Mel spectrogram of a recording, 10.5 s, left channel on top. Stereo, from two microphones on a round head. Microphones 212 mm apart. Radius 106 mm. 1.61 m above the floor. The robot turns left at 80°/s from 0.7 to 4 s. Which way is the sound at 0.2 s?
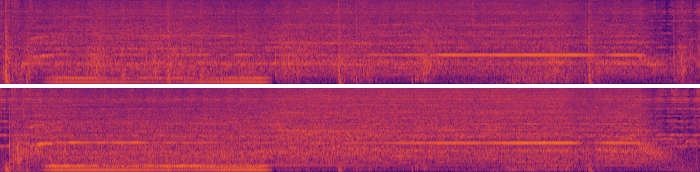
155° right.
